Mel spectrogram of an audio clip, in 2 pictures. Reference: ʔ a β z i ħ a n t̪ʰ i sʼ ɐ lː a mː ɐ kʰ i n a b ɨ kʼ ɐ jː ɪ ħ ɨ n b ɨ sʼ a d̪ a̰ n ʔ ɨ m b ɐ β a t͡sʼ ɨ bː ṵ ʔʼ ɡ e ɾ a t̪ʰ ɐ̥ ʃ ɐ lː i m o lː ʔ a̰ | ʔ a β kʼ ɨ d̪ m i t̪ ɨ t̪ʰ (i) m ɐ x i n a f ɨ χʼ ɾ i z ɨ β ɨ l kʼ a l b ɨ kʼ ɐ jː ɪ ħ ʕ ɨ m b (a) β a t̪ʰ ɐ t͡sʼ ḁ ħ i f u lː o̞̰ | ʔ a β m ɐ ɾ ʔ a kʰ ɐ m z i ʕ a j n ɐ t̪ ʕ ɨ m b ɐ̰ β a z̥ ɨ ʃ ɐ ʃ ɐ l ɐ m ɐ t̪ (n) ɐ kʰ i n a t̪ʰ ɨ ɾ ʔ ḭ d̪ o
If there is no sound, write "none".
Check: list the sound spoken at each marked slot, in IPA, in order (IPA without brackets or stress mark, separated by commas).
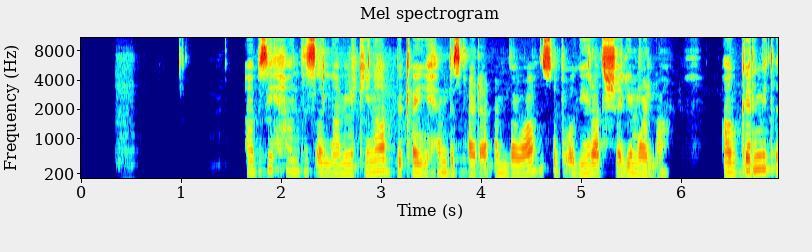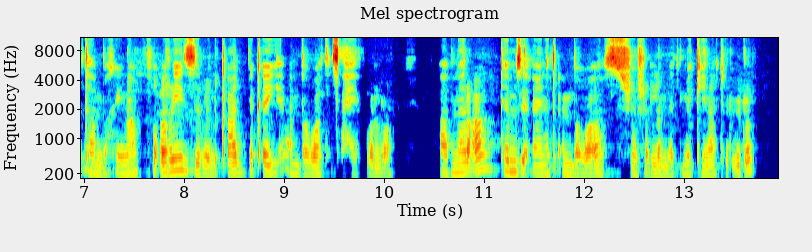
a, ɐ, m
